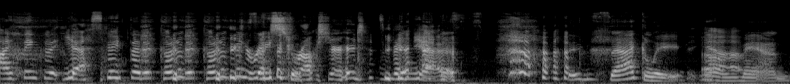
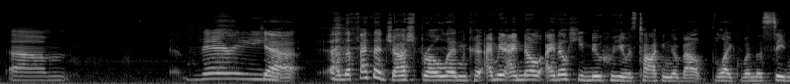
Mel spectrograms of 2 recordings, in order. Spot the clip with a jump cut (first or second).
first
